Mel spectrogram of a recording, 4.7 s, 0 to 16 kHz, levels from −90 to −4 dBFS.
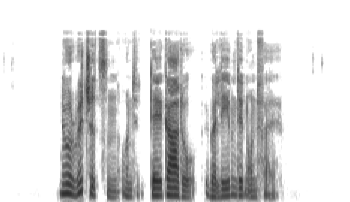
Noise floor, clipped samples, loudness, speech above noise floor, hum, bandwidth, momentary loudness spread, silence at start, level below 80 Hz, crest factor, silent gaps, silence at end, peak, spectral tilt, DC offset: -87 dBFS; under 0.1%; -25 LUFS; 61 dB; none; 9.4 kHz; 14 LU; 0.8 s; -62 dBFS; 24 dB; none; 1 s; -4 dBFS; -4.5 dB/octave; under 0.1%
